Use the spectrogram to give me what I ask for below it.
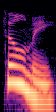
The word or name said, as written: filmy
